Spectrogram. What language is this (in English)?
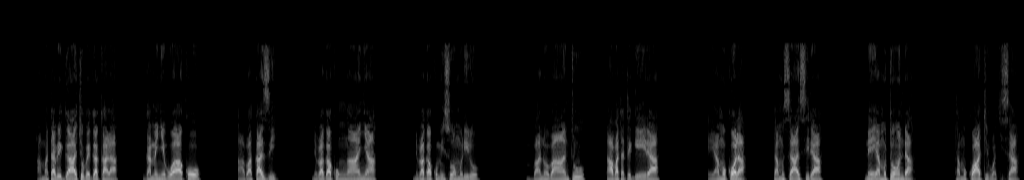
Ganda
